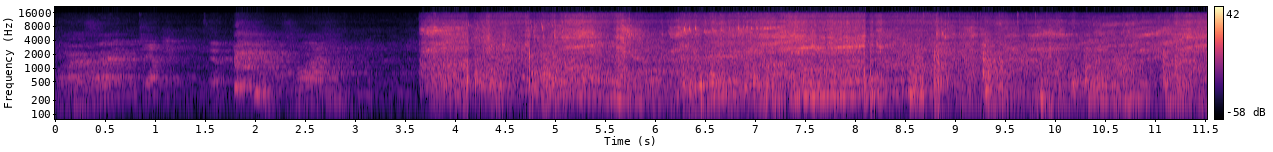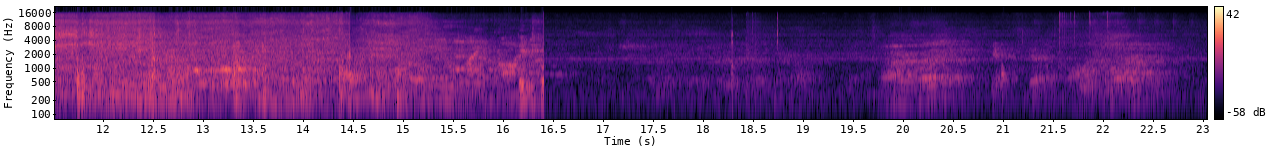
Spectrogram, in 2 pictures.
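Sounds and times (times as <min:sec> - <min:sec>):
crowd voices: 0:02.8 - 0:19.7
electric motors whining: 0:03.6 - 0:16.0.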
